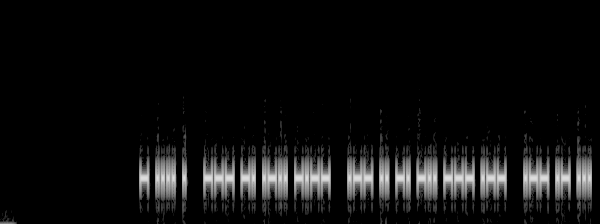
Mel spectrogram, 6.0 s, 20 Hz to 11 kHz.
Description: Morse code, heard as a keyed tone, about 42 wpm, 700 Hz. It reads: THE ONLY WINDOW WAS
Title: Sentences from Top 1600 Words 45wpm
